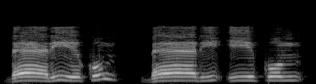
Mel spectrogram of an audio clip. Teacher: كده انا اسقطت الهمزه او خليت الهمزه مبدله بياء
